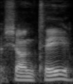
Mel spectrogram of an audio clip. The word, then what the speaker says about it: Shanti: I am a Twilight Cleric, or Shantea, or Shanti, which is a correct pronunciation.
